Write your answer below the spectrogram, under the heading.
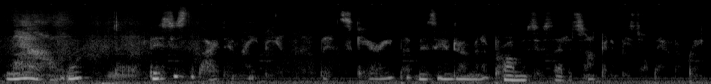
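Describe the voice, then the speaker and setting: A woman playing a gentle alien scientist in an ASMR roleplay, soothing and coaxing in a repetitive, babying manner. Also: fairly high pitch, a little fast, close to an everyday voice. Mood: coaxing, reassuring. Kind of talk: whispered ASMR medical roleplay.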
